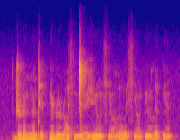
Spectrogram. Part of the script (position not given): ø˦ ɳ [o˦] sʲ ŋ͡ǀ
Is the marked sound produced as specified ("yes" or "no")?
no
